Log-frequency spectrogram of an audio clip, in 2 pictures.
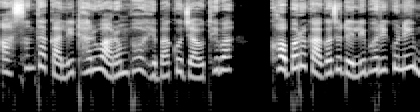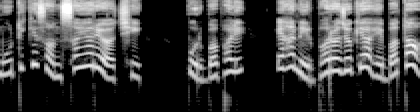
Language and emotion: Odia, fearful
